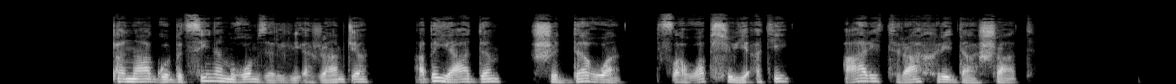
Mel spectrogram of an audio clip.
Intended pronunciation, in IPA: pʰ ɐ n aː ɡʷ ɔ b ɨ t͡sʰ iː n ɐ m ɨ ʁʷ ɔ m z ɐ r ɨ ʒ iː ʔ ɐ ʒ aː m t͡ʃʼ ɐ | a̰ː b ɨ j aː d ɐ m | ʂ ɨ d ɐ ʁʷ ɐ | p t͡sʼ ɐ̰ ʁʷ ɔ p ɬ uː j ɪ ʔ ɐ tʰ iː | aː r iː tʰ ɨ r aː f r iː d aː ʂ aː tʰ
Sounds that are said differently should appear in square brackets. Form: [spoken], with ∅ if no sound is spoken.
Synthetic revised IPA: pʰ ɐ n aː ɡʷ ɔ b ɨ t͡sʰ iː n ɐ m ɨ ʁʷ ɔ m z ɐ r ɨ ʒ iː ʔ ɐ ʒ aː m t͡ʃʼ ɐ | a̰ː b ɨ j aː d ɐ m | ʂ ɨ d ɐ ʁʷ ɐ | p t͡sʼ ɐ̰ ʁʷ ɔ p ɬ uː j ɪ ʔ ɐ tʰ iː | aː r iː tʰ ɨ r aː [x] r iː d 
